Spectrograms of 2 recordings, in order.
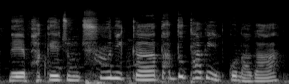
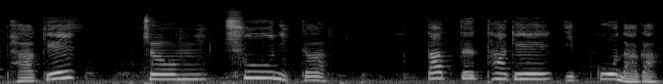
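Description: First: Fast, natural Korean read-through. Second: Slow, carefully split Korean phrases; slow read. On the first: Teacher rattles off the mother's line, fast. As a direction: run the line quickly like a native. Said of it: "teacher reads sentence quickly". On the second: Teacher models the mother's line slowly. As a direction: read it word by word for students. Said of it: "teacher reads sentence slowly". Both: Shown as a demonstration.

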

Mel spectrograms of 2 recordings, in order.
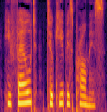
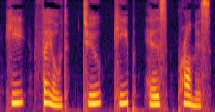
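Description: First: Said in the usual way. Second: Slow, each word set apart; dictation-like pace with pauses between words; slow reading. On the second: Shown as a demonstration. Teacher models the example sentence for learners, slowly. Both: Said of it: "好，慢慢来读".

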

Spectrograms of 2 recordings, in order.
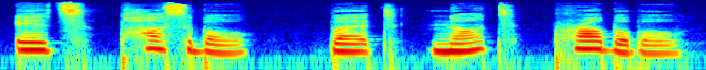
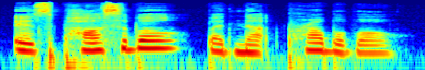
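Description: First: It's possible, but not probable read slowly and clearly; deliberate slow model reading of It's possible, but not probable. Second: Said in the usual way. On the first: Shown as a demonstration. Teacher reads example slowly for class, deliberate. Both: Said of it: "我们慢读一遍".

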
